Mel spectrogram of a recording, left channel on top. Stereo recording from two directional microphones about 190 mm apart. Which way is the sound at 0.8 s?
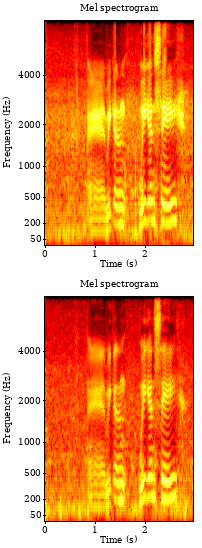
15° right (ahead or behind).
